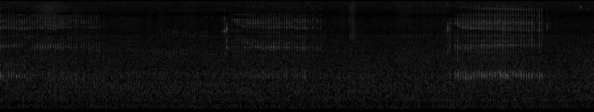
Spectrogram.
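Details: Cat asleep and snoring, a gentle unbroken rumbling texture with a few airy breath swells spaced several seconds apart, no other sounds nearby.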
